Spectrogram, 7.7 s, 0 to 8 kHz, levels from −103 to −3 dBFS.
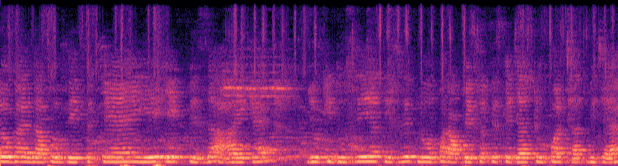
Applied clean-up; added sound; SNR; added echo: none; Rattle; 17 dB; reverberation time 2.4 s.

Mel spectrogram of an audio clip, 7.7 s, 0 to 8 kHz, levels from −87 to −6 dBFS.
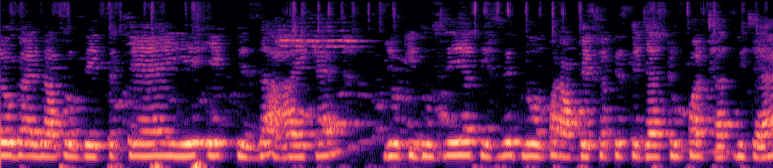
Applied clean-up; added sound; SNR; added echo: classical method WPE with log-MMSE.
